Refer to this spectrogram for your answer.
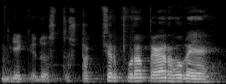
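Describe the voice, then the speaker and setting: Installer showing off his work: a man, even-toned, rough and gravelly, outdoors with a phone mic. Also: a little high, fast talker. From Maharashtra, India. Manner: plain, repetitive, addresses viewers as friends. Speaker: solar installer and business owner. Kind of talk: walkthrough video commentary. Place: outdoor rooftop.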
